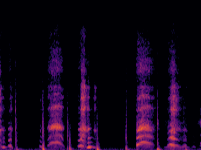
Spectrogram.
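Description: A woman's voice gasping and moaning: high-pitched arching cries that come in pairs, with short pauses between them.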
